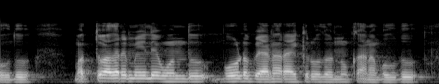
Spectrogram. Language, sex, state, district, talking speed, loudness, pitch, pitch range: Kannada, male, Karnataka, Koppal, 120 wpm, -18 LUFS, 120 Hz, 110-135 Hz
